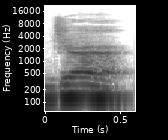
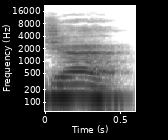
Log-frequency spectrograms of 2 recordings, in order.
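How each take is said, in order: No difference in how they are said.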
